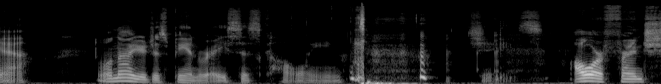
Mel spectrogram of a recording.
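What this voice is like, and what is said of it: Usual voice. Nothing is said of it.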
